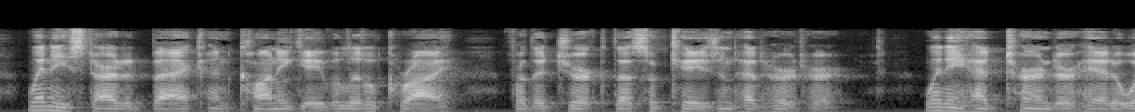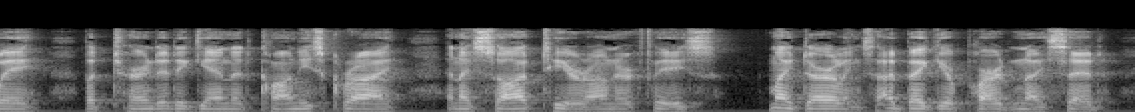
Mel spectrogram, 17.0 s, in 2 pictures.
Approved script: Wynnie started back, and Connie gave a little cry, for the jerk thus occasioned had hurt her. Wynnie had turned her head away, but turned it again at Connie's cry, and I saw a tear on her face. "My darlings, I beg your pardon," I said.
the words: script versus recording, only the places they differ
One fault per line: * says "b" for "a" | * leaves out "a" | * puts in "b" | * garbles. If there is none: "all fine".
all fine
